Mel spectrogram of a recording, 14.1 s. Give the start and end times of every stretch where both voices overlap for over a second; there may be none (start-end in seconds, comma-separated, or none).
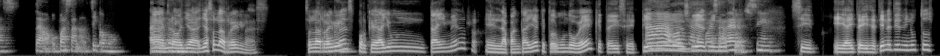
9.7-11.4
